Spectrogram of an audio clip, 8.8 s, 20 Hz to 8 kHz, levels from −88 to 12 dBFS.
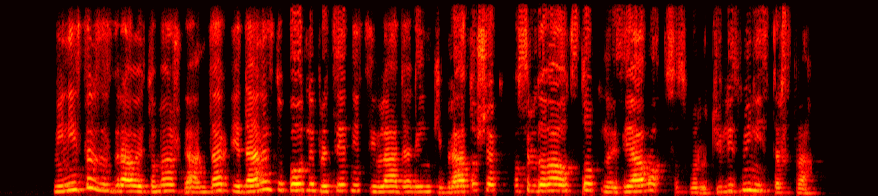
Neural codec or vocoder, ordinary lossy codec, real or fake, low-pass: none; Opus, 16 kbps; real; 7.2 kHz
